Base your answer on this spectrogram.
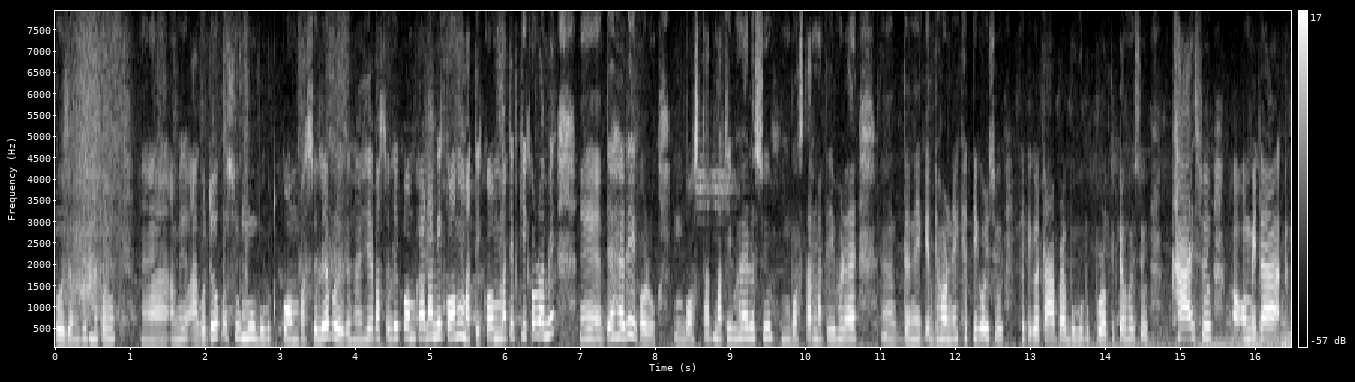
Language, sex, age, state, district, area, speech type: Assamese, female, 30-45, Assam, Golaghat, urban, spontaneous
